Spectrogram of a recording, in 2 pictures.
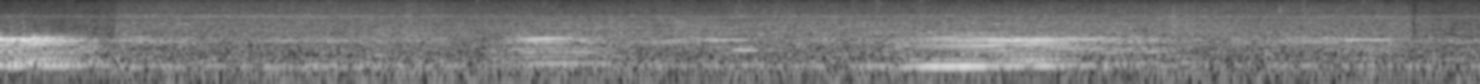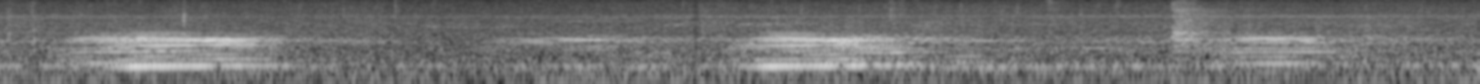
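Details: American bullfrogs (Lithobates catesbeianus) give advertisement calls: deep, resonant, rumbling calls in slow succession, each lasting under a second.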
